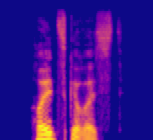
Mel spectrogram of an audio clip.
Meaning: wooden scaffolding, timber scaffolding
- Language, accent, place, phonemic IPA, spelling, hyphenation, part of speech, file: German, Germany, Berlin, /ˈhɔlt͡sɡəˌʁʏst/, Holzgerüst, Holz‧ge‧rüst, noun, De-Holzgerüst.ogg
